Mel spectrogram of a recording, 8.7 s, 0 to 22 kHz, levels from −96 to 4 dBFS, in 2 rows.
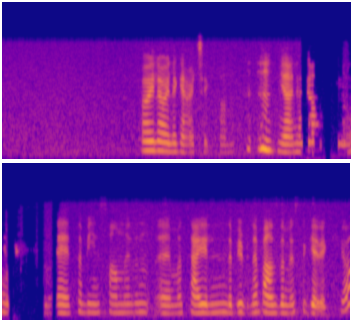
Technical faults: other side's voice leaking through; speech suppressed in double talk

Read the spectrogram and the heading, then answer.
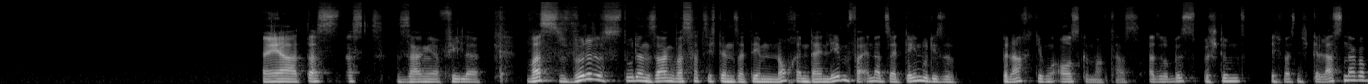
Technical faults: call bitrate drop

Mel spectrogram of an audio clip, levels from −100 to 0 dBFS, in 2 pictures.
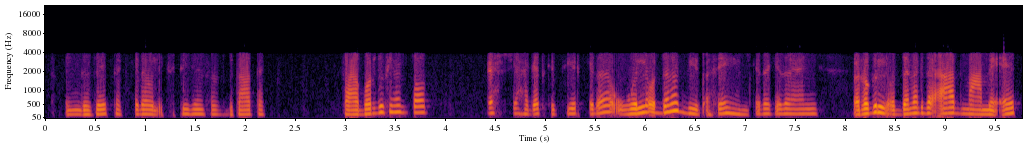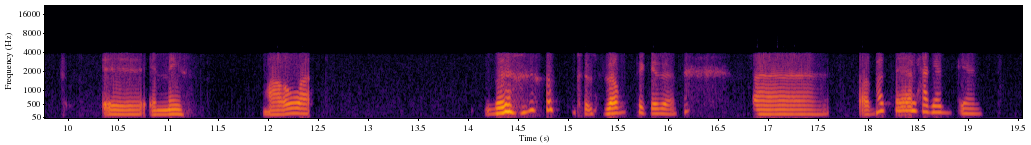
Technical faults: tandem speech coding

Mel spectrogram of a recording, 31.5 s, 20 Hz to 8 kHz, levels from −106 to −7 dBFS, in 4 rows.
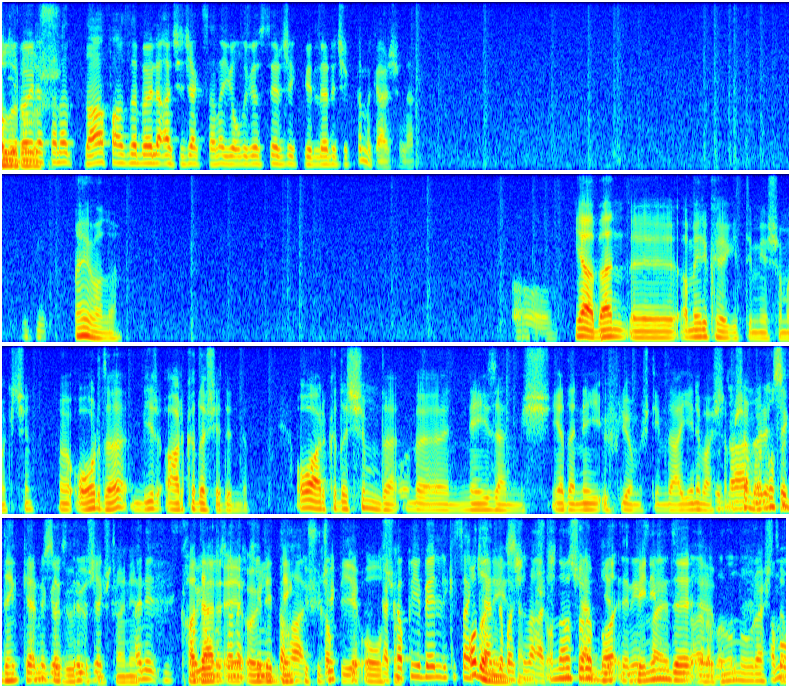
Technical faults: none

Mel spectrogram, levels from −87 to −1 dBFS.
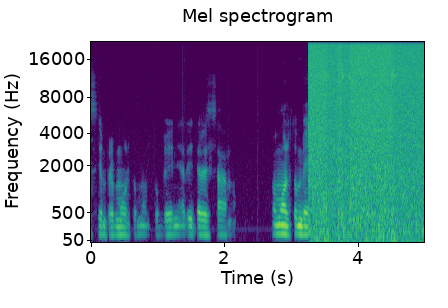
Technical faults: wrong sample width

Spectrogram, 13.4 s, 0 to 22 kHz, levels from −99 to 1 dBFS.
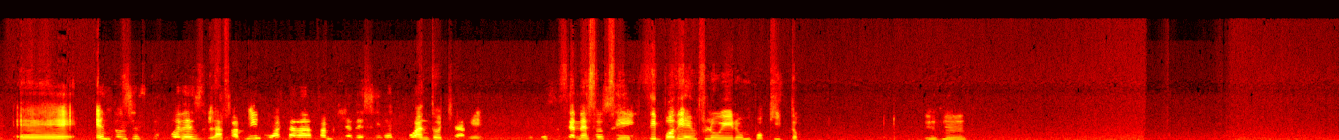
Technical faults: speech suppressed in double talk; other side's voice leaking through; background gated by the echo canceller

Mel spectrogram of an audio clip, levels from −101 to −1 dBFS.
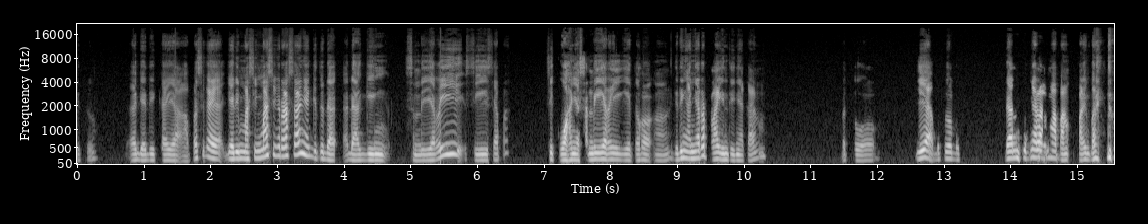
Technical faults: overlap between stream segments

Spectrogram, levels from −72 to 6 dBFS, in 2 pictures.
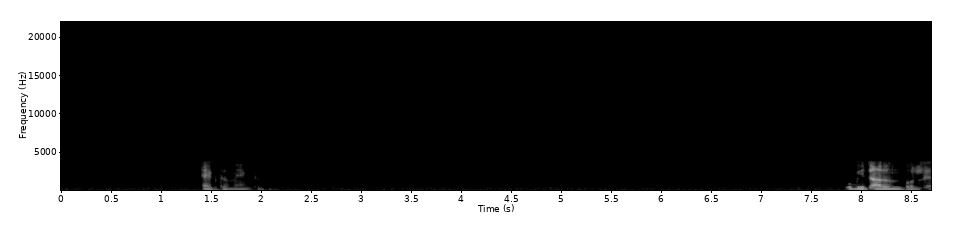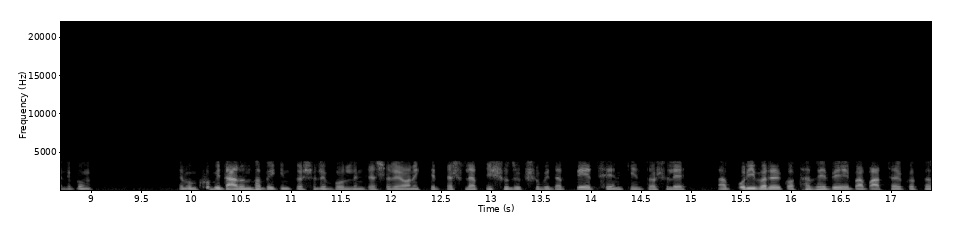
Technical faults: none

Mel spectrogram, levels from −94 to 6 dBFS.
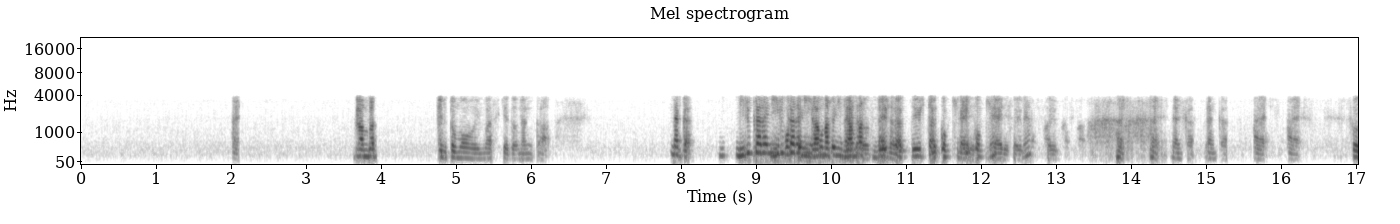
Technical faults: Speex codec; doubled audio track

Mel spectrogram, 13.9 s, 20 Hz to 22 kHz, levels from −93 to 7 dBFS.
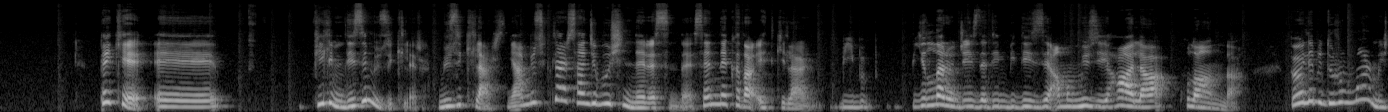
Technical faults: none

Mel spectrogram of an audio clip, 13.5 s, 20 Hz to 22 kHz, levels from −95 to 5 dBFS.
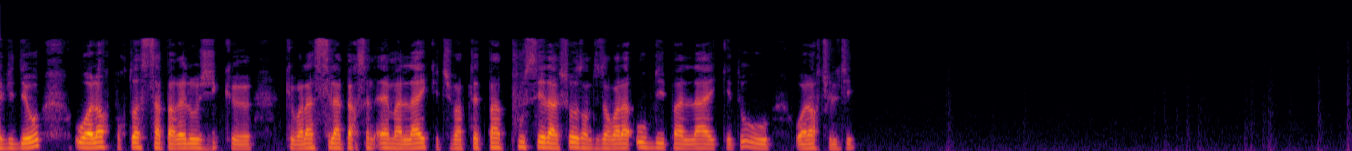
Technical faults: low-delay AAC compression; AAC frame loss with concealment

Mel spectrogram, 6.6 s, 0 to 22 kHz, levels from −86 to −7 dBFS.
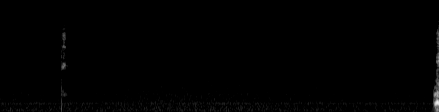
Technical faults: damaged data in a compressed stream

